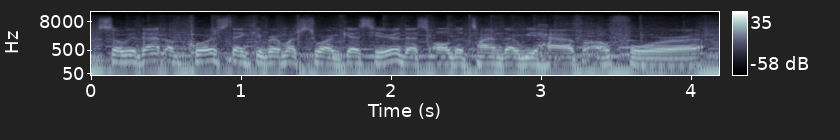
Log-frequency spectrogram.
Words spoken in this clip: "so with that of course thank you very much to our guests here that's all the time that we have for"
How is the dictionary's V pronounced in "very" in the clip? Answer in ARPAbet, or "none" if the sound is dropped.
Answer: V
